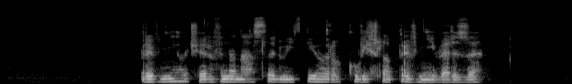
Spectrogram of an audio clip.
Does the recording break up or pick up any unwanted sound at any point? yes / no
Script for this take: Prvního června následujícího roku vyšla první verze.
yes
